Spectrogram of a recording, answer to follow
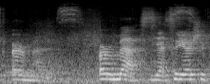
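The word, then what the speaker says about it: Hermès: how to pronounce your brand name uh it's hermes or mess yeah so you actually pronounce the last it's a french brand so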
